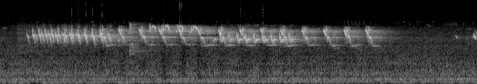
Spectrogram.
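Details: Sparrows singing in nature, a fast run of bright, sharply repeated high notes lasting about three seconds before fading, with one short chirp at the very end.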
